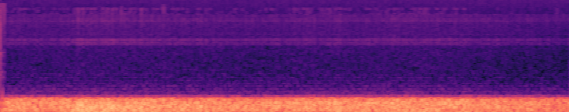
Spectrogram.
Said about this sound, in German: Da gibt es einige Teleskope wie etwa Hubble oder Webb, die schicken sensationelle Fotos und Geräusche aus dem Weltall in unsere Wohnzimmer.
